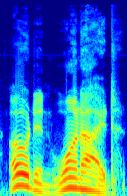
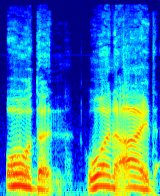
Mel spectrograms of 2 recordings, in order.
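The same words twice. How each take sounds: First: It is read in a plain, natural voice. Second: It is read in a put-on Viking voice.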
